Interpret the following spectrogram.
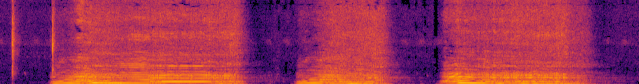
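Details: On safari in Gir National Park at Sasan Gir, an Asiatic lion gives three long, rough, moaning roars, each lasting one to two seconds with a slight downward slide.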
